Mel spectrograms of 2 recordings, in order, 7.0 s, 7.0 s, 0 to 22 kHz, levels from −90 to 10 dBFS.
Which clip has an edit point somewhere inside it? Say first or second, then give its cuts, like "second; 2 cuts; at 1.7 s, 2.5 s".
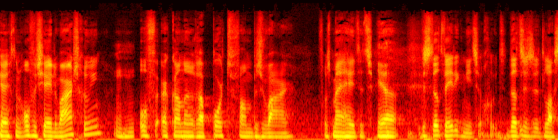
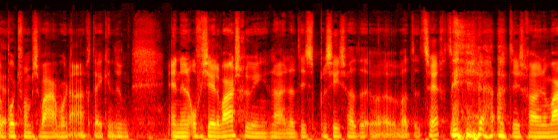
first; 2 cuts; at 1.7 s, 4.6 s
